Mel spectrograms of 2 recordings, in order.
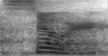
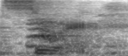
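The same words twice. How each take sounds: First: The first vowel sounds like 'so'. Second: The first vowel sounds like 'sue'. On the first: A person who sews. The speaker calls it right. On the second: A drain for waste water. The speaker calls it wrong. "not sewer"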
